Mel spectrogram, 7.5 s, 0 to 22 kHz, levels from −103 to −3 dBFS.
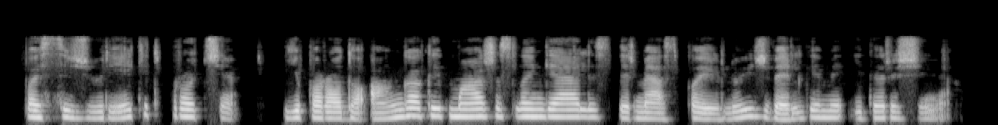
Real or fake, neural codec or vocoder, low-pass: real; none; 7.2 kHz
